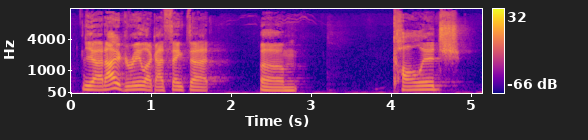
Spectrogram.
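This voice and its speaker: Very slowly, a man speaks at a fairly high pitch with fairly even intonation. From rural upstate New York. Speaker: entrepreneur. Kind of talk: casual chat. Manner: many fillers, um and like.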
